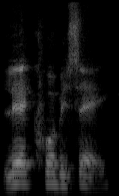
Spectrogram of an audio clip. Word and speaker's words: Le Corbusier: Le Corbusier, or Corbusier is how I think it's pronounced there.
